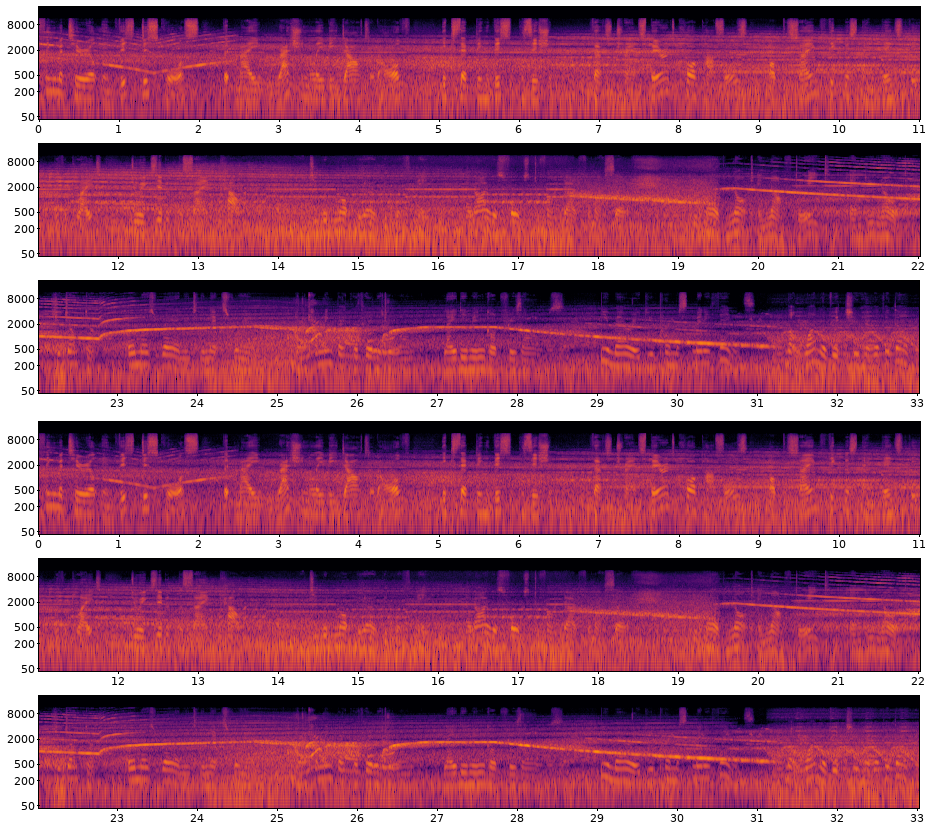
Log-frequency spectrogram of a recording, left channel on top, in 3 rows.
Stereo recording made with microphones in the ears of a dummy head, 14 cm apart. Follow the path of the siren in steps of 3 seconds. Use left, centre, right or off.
left, left, left, left, left, left, left, centre, right, right, right.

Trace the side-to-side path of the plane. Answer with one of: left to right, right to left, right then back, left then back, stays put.
left to right.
